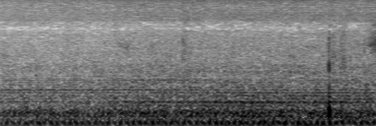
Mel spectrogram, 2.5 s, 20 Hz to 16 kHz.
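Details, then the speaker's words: GE washer GTW460ASJ5WW on a test station after its suspension rods were replaced to fix shaking. The spin cycle gives a steady, even hum with no thumping, banging or violent vibration, so the washer spins smoothly. "currently it's in the spin cycle spinning nice and smoothly no violent vibration or shaking"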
